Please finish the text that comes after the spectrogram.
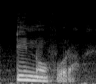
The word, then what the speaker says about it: Ctenophora: टीनोफोरा, जिसमें ऐसे लिखा जाएगा, सी साइलेंट रहेगा, CTNENO, टीनोफोरा।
